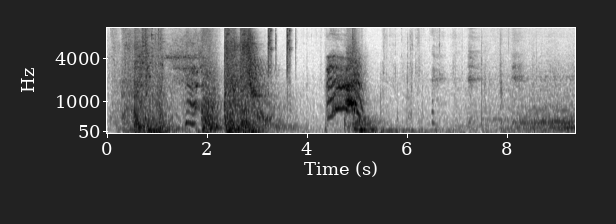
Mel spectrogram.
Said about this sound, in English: Close it! The slam boss returns fire, then the hatch closes and he slides down the ladder as Kira advances outside.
